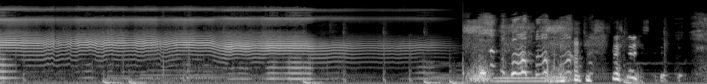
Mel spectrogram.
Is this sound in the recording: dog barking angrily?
no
